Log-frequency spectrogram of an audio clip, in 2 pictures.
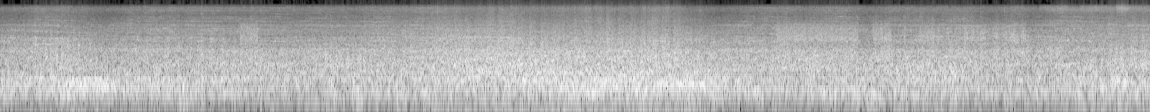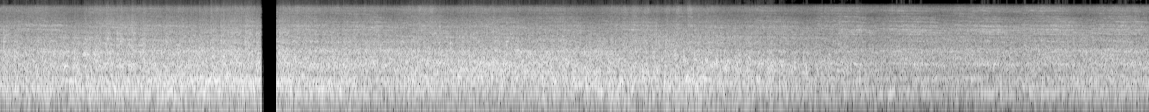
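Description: Loaded freight train cars (autoracks, then tank cars) rolling past close by: a loud, steady noise of steel wheels running on the rails. There is a split-second dropout about two-thirds of the way through.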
